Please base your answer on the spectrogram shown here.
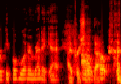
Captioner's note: chuckling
